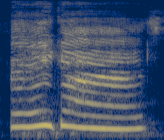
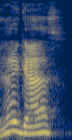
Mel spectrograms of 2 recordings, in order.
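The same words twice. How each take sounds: First: It is said in a put-on girly voice. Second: It is said in his normal voice.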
